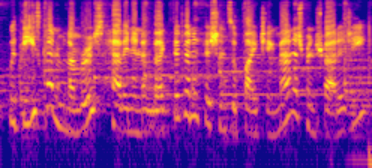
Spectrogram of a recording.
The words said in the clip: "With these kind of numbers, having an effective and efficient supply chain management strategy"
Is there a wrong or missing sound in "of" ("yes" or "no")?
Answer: no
